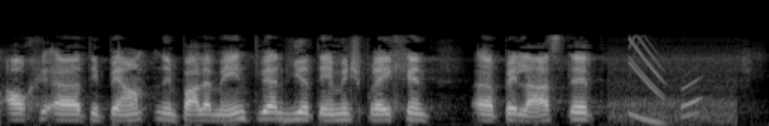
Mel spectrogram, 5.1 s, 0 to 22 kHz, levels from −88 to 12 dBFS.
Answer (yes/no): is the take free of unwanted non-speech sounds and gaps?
no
